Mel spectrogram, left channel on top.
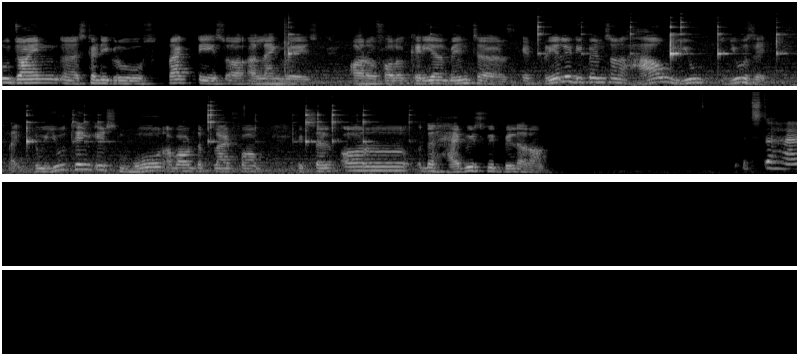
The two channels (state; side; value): silent; right; digital silence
